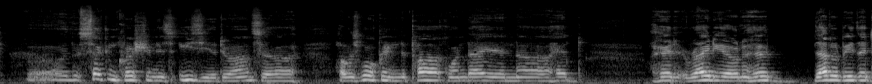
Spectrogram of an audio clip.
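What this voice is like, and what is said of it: Australian accent. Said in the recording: “you haven't lost your accent. You still have the Aussie accent”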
